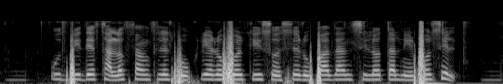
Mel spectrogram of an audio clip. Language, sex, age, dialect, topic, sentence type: Bengali, female, <18, Jharkhandi, agriculture, question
